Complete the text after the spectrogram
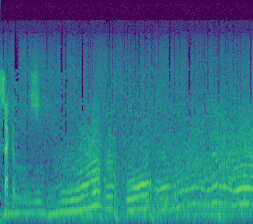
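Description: A rally car engine roars and revs as the car speeds past.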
